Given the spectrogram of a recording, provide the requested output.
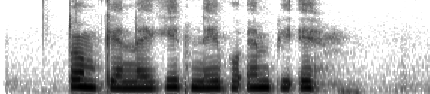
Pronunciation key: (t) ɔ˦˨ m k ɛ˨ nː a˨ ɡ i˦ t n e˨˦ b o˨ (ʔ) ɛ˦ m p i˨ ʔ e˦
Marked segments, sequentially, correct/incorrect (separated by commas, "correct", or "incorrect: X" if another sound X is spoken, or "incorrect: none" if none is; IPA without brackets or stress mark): correct, correct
